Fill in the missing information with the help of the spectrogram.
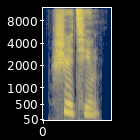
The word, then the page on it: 事情: shì qing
